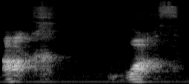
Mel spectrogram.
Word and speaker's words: Akwath: But the proper way of saying it, like if you're in the classes, you'll learn the proper way of how to say it. It's Ak, Wath.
